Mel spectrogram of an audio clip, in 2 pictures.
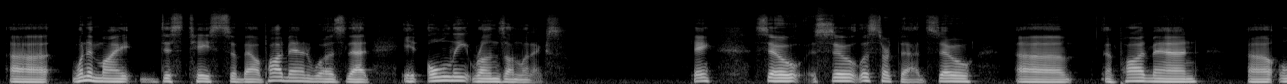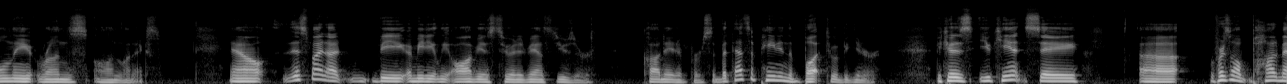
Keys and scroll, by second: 8.3-19.7 typing.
